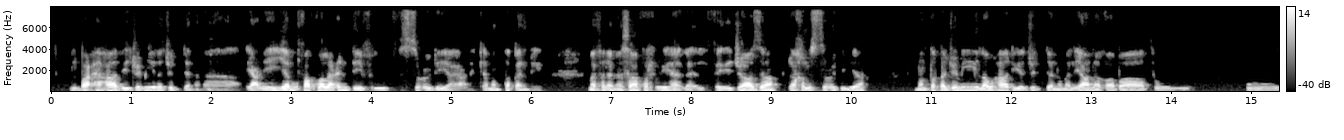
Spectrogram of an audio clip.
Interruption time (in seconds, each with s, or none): none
